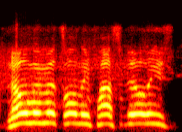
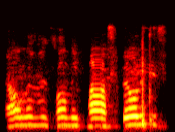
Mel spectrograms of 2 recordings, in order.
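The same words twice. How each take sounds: First: It is said louder. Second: It is said at normal, quieter volume.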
